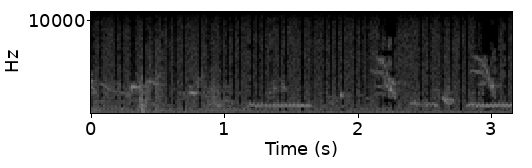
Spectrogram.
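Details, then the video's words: Turtle dove calling from the top of a dead tree at dawn (5:30 AM, 2 October 2016) on a safari drive at Djuma Game Reserve; low, level, drawn-out coos with its throat distending, other birds waking and chirping, steady low hum. "Oh, we've actually got a turtle dove up here behind us calling away."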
